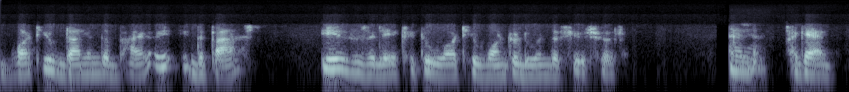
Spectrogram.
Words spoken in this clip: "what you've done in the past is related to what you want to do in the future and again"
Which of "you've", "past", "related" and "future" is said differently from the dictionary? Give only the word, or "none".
none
